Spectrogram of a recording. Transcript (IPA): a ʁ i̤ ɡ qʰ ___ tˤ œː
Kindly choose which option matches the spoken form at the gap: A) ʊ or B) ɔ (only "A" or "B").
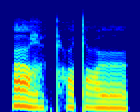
A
